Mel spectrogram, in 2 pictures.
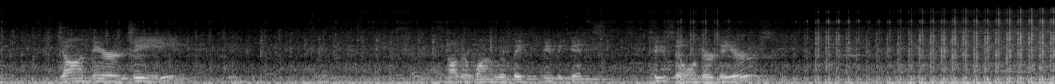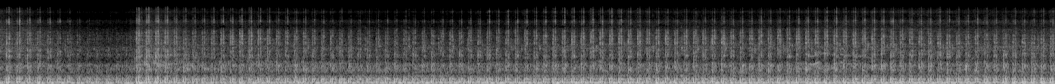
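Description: A tractor engine roars loudly and steadily.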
